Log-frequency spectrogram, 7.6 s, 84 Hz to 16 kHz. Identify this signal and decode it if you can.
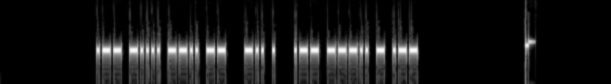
Morse code, heard as a keyed tone, about 36 wpm, 700 Hz. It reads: W6ZM DE W8TW
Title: USA Callsign DE Callsign - 4 Characters - 35wpm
